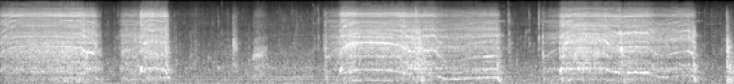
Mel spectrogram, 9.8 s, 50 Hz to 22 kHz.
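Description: Power drill driving 5/16-inch self-piloting, one-inch screws through a screen door top plate, several loud whining bursts that rise and stop, separated by short pauses, close up with no talk.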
